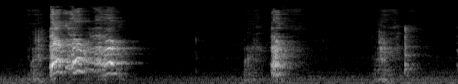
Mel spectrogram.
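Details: French bulldog puppy 'talking' while apparently mad: one rough, grumbling yowl-bark about a second long, then after a pause two shorter, quieter grumbly bursts, with a quiet background.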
